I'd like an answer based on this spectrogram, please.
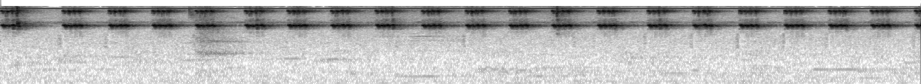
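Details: High, ringing cricket pulses repeating at a steady pace of about four to five a second, with a brief faint noise about one second in.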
